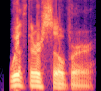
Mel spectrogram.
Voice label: "whithersoever", American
